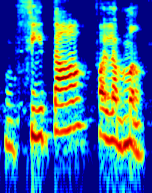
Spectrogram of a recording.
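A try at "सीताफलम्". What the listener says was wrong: Don't stress towards the end like phalam. Don't tell that way. Phalam.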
